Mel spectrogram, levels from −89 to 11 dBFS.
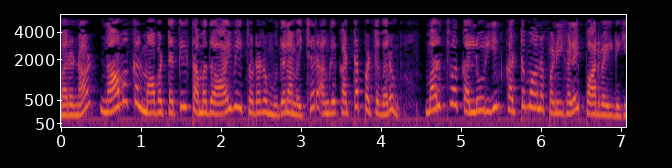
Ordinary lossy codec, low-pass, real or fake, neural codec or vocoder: none; 5.4 kHz; real; none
